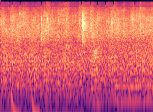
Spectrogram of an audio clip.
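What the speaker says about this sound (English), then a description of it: "it was raining at the time" Rain falls in a loud, steady, broadband hiss that fills the whole stretch, with a faint low rumble beneath and no voices.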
